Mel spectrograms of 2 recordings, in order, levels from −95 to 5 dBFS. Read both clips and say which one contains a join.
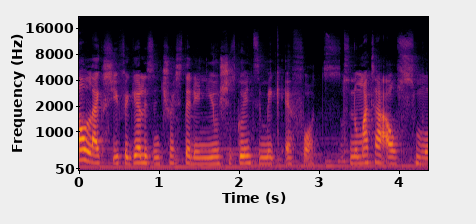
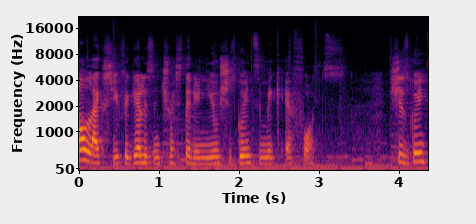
first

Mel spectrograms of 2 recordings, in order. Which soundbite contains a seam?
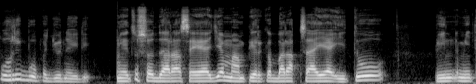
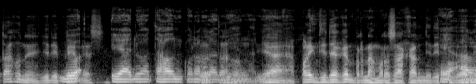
first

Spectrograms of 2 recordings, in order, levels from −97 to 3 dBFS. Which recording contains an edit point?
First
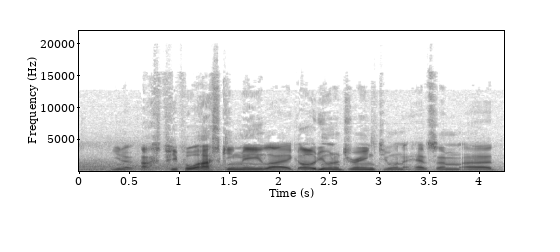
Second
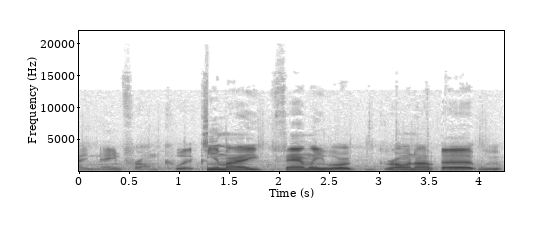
second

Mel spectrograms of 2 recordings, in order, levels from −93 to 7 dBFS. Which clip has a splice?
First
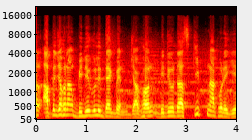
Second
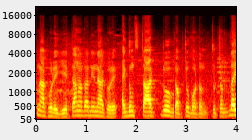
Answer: second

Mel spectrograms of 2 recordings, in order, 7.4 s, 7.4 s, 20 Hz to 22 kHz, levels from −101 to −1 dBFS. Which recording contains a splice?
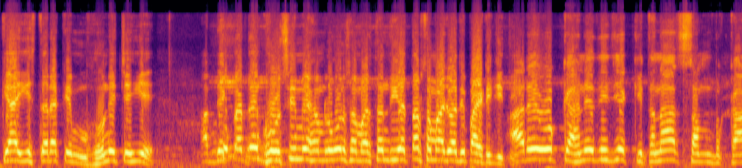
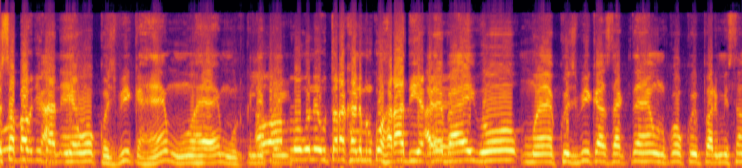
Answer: first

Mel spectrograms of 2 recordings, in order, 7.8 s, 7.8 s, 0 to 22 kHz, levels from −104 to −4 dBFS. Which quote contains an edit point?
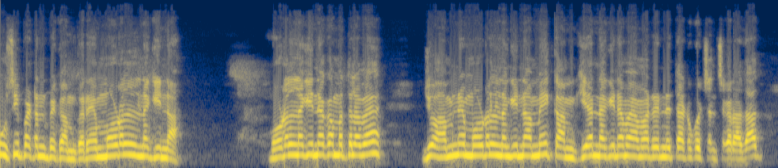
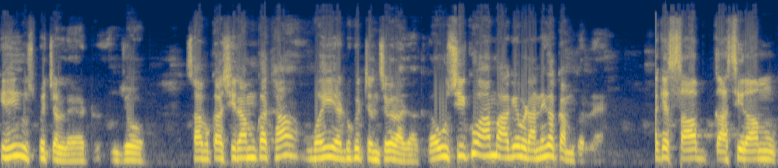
second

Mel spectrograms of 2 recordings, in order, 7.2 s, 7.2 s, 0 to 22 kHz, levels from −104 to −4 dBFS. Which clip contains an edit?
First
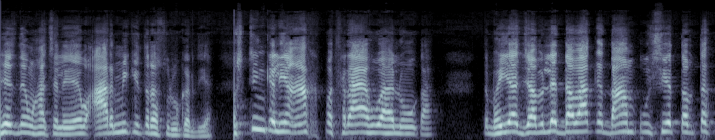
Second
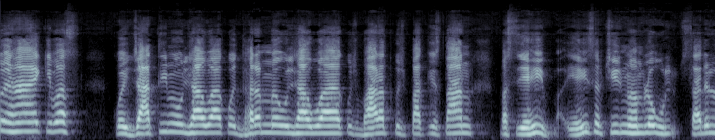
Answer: first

